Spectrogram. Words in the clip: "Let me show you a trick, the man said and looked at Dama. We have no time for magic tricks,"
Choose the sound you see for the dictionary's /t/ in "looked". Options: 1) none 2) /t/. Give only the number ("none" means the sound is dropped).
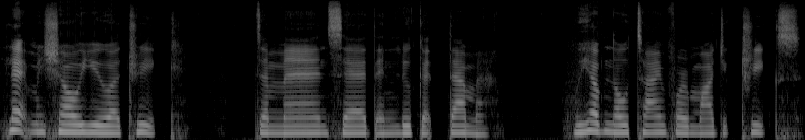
1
